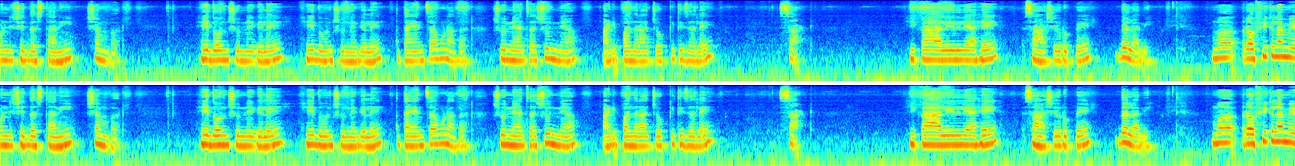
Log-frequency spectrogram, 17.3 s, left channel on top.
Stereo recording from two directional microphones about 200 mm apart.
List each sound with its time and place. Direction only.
0.0 s speech: 25° right (ahead or behind)
12.1 s speech: 25° right (ahead or behind)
